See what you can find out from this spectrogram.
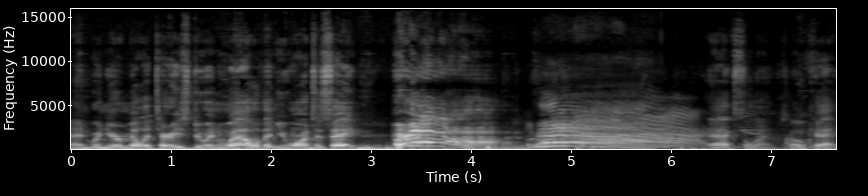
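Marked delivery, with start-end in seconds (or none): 3.2-6.4 very high, shouted, rallying hurrah. Telling Alba what to shout when the military does well: cheering. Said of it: "you're going to have to be able to cheer".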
